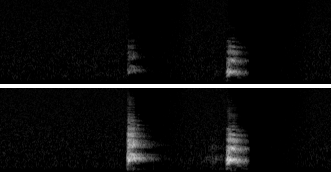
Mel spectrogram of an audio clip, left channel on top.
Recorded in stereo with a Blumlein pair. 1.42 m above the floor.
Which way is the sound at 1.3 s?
45° right.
